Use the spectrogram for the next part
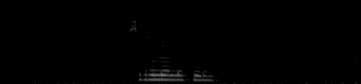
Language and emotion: Russian, neutral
